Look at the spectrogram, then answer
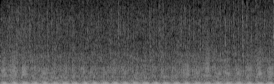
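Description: A camera drone flies over North Queensland bush, its propellers giving a steady, dense buzzing whine with a strong tonal hum, continuous and close, without speech.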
